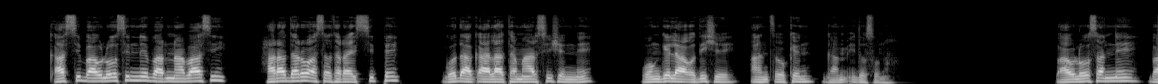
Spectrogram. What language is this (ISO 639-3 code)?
gof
